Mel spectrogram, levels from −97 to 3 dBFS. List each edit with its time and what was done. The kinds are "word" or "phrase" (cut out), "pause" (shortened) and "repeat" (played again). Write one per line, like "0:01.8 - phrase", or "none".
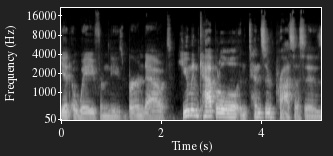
0:02.3 - pause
